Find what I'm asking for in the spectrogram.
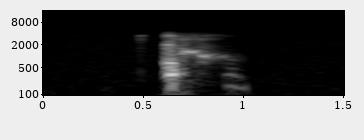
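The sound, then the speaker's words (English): A single cough during a guided breathing and relaxation exercise, one short, sharp burst that trails off quickly. A faint click comes just before it, and silence follows. “Or cough. And cough. Release.”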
